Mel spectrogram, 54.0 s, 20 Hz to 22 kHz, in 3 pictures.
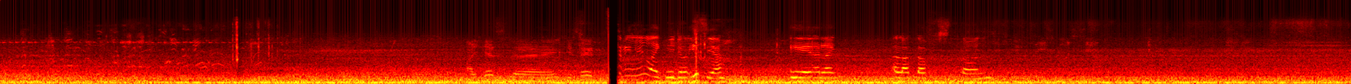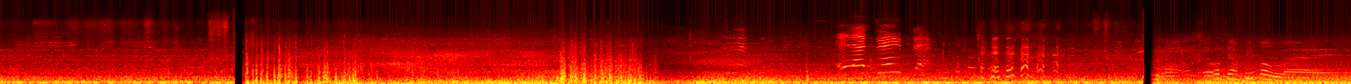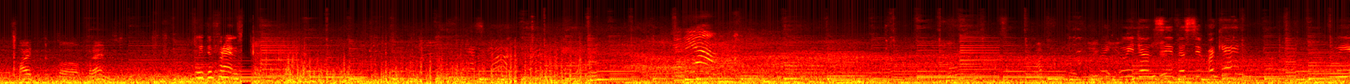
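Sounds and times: car interior road rumble: 0.0 - 54.0
music playing: 37.7 - 54.0.

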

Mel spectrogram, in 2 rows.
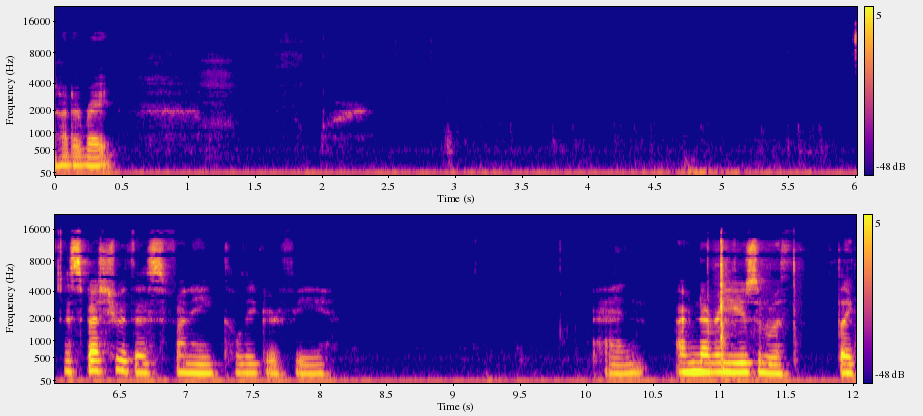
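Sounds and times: soft breath: 0.5 - 2.5
pen nib scratching on paper: 2.8 - 6.0.

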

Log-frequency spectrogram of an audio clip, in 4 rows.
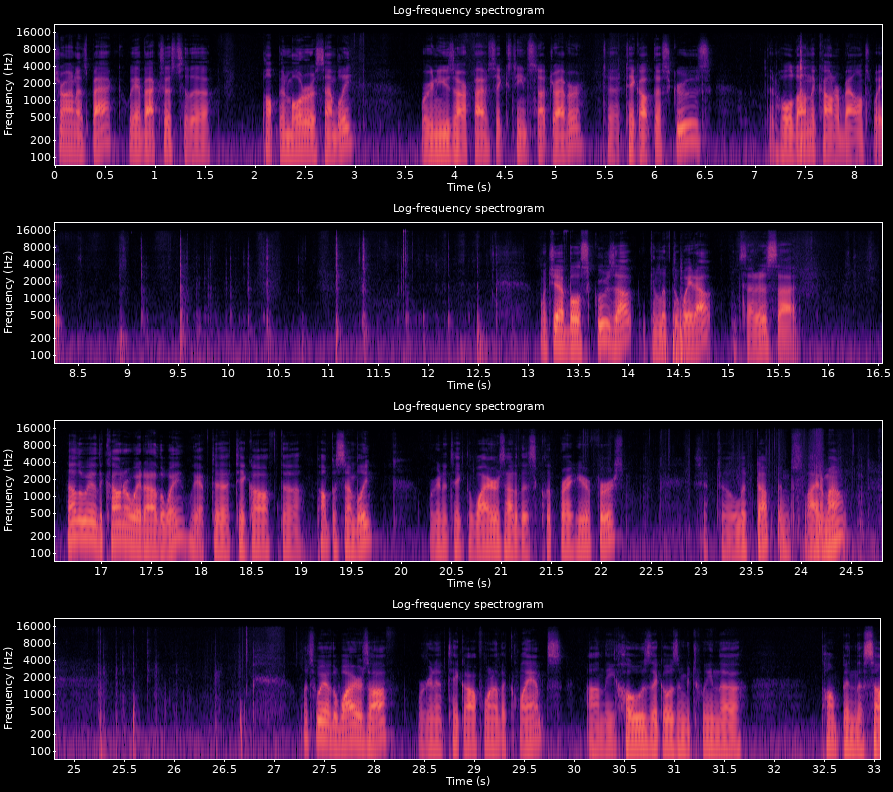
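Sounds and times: wires clicking and rustling: 8.9 - 12.8, 22.3 - 26.8.

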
